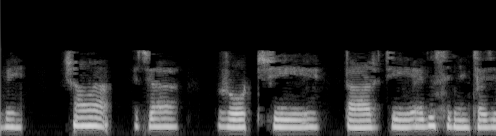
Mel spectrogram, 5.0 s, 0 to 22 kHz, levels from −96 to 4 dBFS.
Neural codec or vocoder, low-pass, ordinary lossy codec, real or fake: codec, 16 kHz, 4 kbps, FreqCodec, smaller model; 5.4 kHz; MP3, 24 kbps; fake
